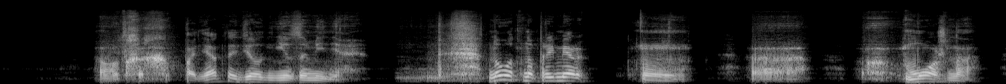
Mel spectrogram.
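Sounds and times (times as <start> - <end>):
man speaking: 1.0 - 9.8
man breathing loudly: 4.4 - 4.9.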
